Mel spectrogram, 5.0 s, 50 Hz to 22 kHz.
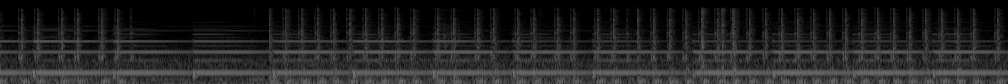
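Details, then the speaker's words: Mercedes S320 W220 with wipers not working: rapid, regular clicking at about two to three a second from the relays on the left SAM when the wipers are activated, while the wiper motor tries to run; relay chatter. "Okay, can you hear this? The motor is kind of try to run. And here I have this noise."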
